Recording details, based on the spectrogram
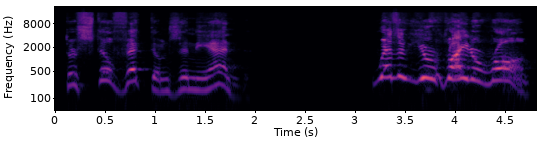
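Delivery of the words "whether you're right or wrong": high shouted outburst; angry shout. Real, not acted. Host rants at the commissioner, high shout. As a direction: blast the point.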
